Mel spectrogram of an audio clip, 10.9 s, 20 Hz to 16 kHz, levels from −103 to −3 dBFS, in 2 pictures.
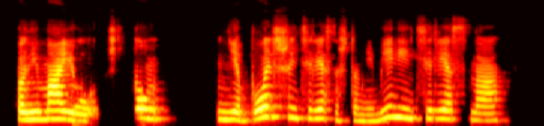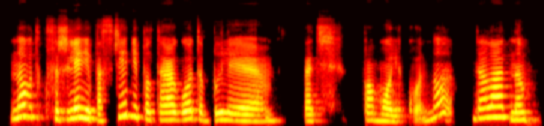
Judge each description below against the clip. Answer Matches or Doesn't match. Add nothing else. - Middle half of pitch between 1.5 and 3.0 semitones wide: Doesn't match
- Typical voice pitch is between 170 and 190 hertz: Doesn't match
